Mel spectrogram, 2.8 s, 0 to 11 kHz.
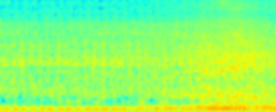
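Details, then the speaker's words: Kawasaki Ninja 250 FI after cam chain tensioner repair: steady, even idle with smooth low hum, the cold-start ticking/clattering from the failed cam chain tensioner now gone; top end sounds healthy. "Nah ini dia oke ya suaranya langsung rubang ya hilang ya suara ketek kecekceknya"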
